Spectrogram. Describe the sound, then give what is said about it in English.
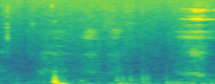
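A quiet yawn: a short snorting intake, then a low, drawn-out breathy exhale that wavers for about a second and a half, with no talking. “I yawned again.”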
